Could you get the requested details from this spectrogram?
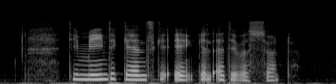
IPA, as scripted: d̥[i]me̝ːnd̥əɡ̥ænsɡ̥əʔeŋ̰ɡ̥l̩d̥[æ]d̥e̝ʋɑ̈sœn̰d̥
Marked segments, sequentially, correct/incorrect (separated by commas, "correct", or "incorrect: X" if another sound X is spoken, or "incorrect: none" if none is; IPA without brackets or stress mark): correct, correct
